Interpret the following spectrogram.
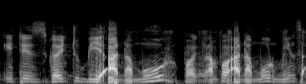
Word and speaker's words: un amour: You join. You don't say un amour, you say an amour. You join the N and the A, so you pronounce it an amour, an amour.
